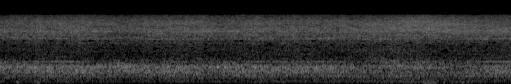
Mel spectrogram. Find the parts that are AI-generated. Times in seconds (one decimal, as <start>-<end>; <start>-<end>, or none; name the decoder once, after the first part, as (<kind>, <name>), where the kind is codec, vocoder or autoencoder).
none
